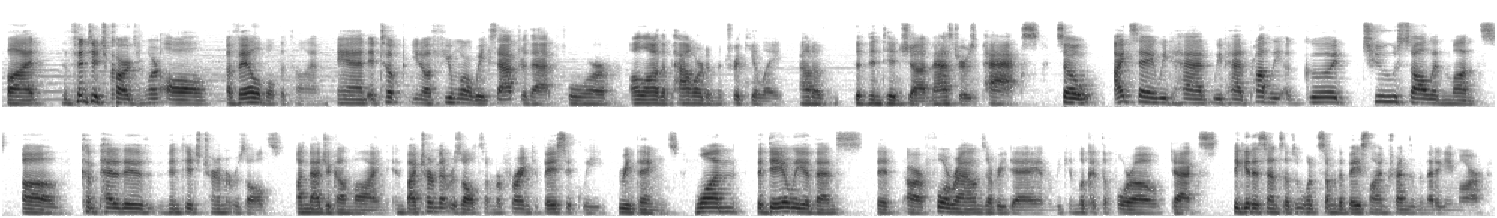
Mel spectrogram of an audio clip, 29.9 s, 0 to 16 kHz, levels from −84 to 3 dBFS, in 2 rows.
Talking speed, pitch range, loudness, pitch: 200 wpm, 115-145 Hz, -18 LUFS, 130 Hz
